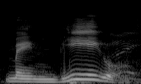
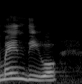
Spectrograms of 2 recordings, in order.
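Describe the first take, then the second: First: The stress is on the second syllable. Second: The stress is on the first syllable. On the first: The speaker calls it right. "así como es mendigo" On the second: The speaker calls it wrong. "no mendigo"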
